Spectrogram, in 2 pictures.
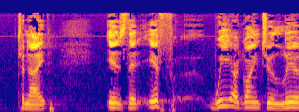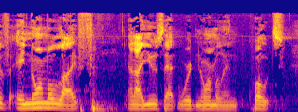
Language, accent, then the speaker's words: English; Rochester, New York, United States; I'm from Rochester, New York, and my driving skills are a little bit different from Tennessee's.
